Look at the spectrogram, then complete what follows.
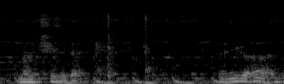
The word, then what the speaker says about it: Melchizedek: Order of Mezechek. Did I pronounce that right? Melchizedek.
